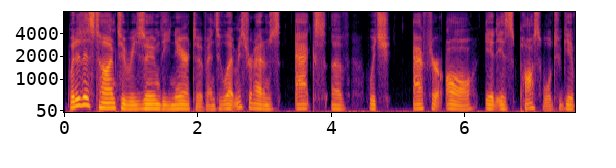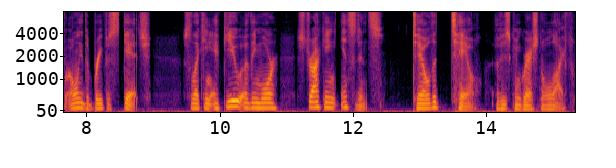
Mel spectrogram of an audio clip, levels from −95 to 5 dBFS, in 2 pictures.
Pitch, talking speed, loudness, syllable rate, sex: 125 Hz, 155 wpm, -21 LUFS, 4.8 syllables/s, male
